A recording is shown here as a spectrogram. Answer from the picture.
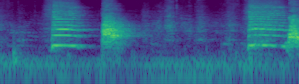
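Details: A Boston Terrier named Dobbs gives short, harmonic barks and yelps in quick bursts.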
